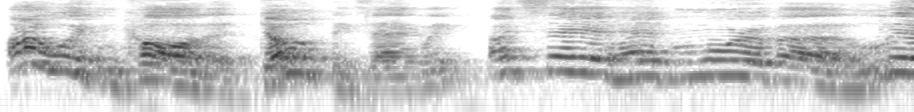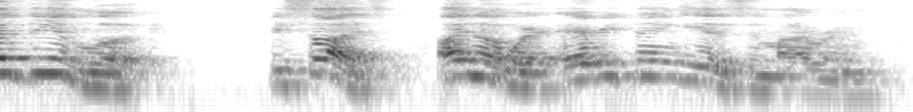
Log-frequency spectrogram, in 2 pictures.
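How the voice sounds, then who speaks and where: A man's voice: high voice, very animated, measured pace, a little mellow. A man playing a goofy, lazy, mischievous young boy puppet in a church show, with an exaggerated, wisecracking delivery. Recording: echoey room, distant mic.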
